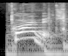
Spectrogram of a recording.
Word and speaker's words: garbage: pronouncing this word wrong there are three pronunciations for this word garbage garbage the second syllable is not stressed garbage for this syllable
